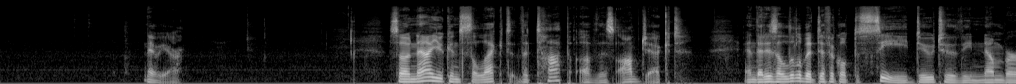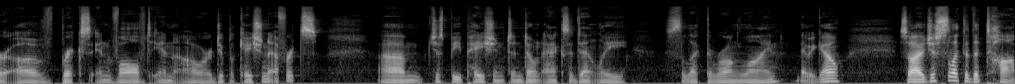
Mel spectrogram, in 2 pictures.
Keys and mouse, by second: 3.1 click, 3.9-6.2 right drag, 6.2 z, 8.5 ctrl+z, 9.4 right click, 15.3 ctrl+z, 18.1 z.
